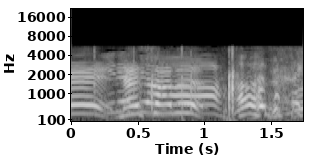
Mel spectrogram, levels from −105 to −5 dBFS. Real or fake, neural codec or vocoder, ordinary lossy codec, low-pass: real; none; none; 5.4 kHz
